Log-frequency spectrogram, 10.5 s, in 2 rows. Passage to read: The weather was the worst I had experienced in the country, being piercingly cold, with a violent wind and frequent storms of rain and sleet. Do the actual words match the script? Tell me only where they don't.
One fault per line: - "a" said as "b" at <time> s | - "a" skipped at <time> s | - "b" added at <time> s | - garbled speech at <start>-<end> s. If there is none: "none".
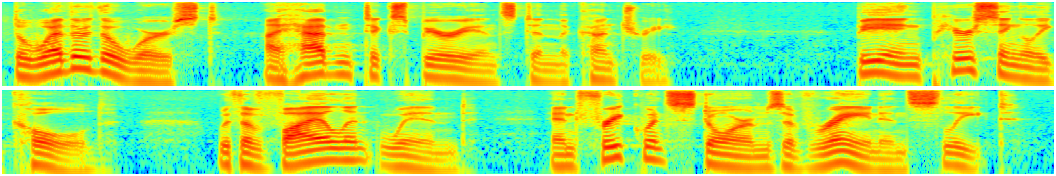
- "was" skipped at 0.4 s
- "had" said as "hadn't" at 1.4 s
